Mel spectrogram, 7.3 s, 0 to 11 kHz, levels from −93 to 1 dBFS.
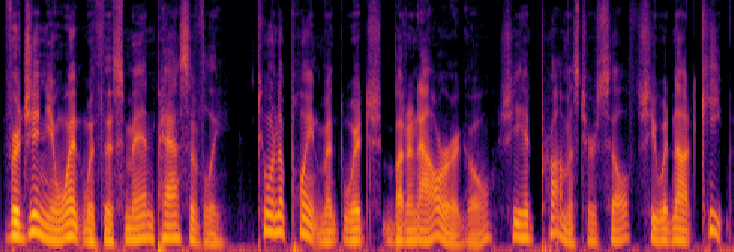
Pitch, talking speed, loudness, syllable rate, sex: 110 Hz, 170 wpm, -23 LUFS, 4.8 syllables/s, male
